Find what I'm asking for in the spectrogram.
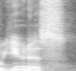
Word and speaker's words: Eunice: this is the Hick, Arkansas way of pronouncing this, oh, Eunice. And I'm persuaded that's in thee also.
